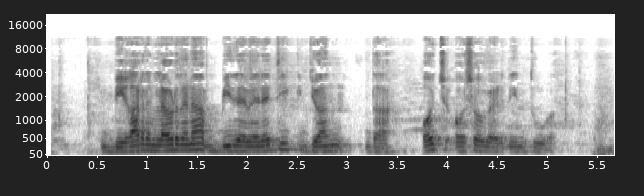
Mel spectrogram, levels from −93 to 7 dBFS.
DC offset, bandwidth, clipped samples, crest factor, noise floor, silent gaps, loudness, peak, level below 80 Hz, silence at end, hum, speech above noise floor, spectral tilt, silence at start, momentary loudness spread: under 0.1%; 11.5 kHz; under 0.1%; 20 dB; -47 dBFS; none; -19 LUFS; 0 dBFS; -54 dBFS; 0 s; none; 28 dB; -5.5 dB/octave; 0.05 s; 15 LU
